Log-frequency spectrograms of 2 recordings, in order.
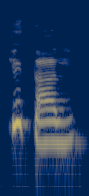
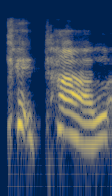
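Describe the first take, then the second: First: "¿Qué tal?" soft, the t of "tal" with no puff of air; unaspirated tal. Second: "¿Qué tal?" with a loud, breathy puff on the t of "tal"; aspirated tal. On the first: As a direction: say "tal" with a clean Spanish t. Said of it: "No aspiration". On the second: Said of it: "I don't say". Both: Shown as a demonstration.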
